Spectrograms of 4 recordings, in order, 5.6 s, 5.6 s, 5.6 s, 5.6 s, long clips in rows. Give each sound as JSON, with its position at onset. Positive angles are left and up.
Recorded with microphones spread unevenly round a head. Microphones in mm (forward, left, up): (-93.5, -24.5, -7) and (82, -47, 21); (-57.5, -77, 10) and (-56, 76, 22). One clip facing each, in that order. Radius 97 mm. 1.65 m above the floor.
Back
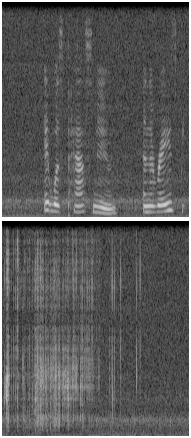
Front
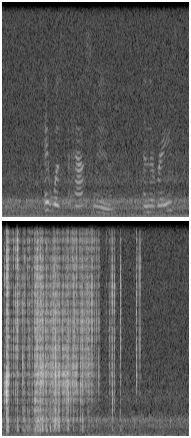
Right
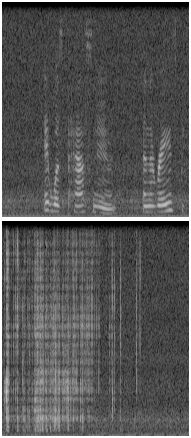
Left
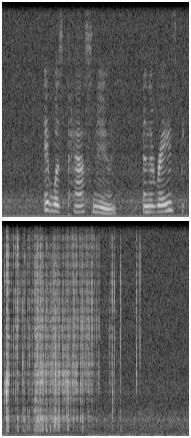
{"t": 0.6, "sound": "a woman speaking", "azimuth_deg": 130}
{"t": 2.8, "sound": "crushing", "azimuth_deg": 15}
